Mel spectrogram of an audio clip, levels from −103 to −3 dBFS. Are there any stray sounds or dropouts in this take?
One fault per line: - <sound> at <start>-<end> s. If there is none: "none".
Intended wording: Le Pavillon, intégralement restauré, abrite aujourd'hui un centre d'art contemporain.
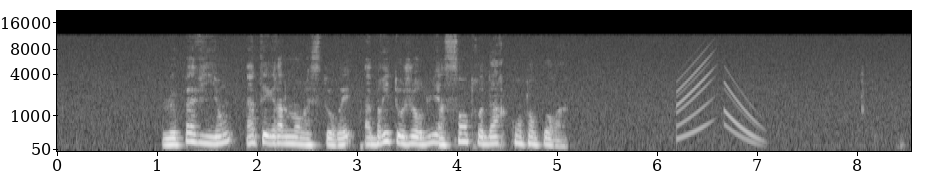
- chirp at 6.2-7.1 s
